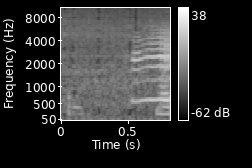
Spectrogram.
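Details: Rescued tayra, described as happy, giving its normal puki-puki-puki sound: a short, bright, harmonic rising squeak that begins abruptly after quiet background and grows louder toward the end.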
